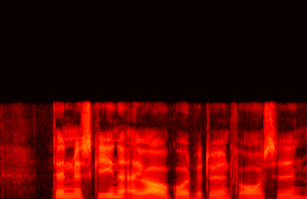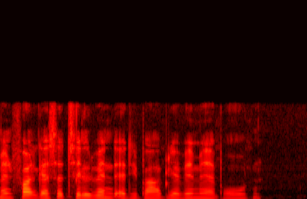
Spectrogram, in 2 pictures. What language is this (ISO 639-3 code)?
dan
